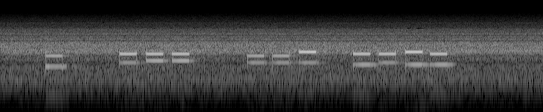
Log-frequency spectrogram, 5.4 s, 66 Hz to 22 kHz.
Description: DTMF, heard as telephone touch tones, dialled by hand, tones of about 170 ms, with radio hiss. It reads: 1 800 779 5865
